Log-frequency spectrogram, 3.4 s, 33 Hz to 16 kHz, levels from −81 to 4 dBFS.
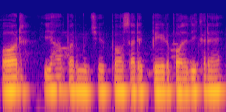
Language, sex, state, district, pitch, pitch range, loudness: Hindi, male, Himachal Pradesh, Shimla, 110 Hz, 105-115 Hz, -18 LUFS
